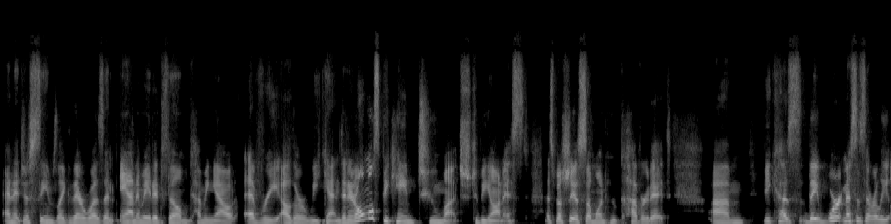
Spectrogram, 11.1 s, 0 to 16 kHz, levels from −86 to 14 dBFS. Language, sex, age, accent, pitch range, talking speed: English, female, 20-39, American, 170-230 Hz, 190 wpm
